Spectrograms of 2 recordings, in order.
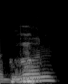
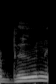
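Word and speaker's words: bún: You use it for Vietnamese egg rolls and for bun or bun is how it's pronounced, which is a grilled meat, noodle bowl.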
